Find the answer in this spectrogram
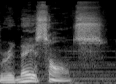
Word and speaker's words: Renaissance: In the Renaissance, which was a correctly pronounced Renaissance, the French word, the popular songs were these classical musicians.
